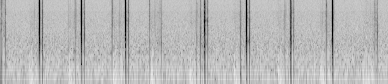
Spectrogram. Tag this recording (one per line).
this
what
all
dont
know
